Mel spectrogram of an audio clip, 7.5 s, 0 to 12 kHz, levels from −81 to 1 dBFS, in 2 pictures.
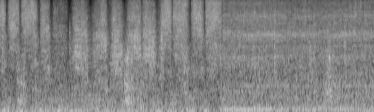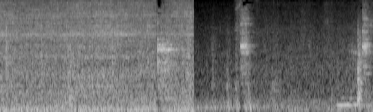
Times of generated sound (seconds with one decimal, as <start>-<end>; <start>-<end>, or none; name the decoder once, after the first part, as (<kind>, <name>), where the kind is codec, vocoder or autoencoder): none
